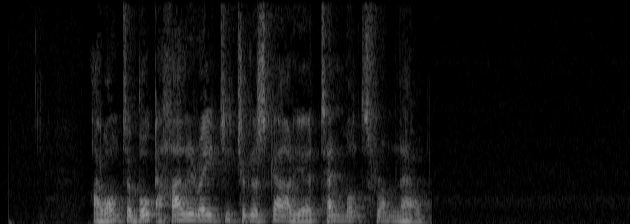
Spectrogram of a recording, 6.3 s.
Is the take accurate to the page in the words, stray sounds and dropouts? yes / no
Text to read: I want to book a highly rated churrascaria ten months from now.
yes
